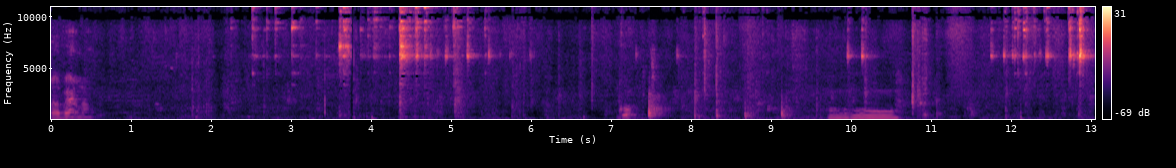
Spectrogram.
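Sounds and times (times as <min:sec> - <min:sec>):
metallic clinks of tack: 0:02.4 - 0:06.2, 0:11.6 - 0:13.0.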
